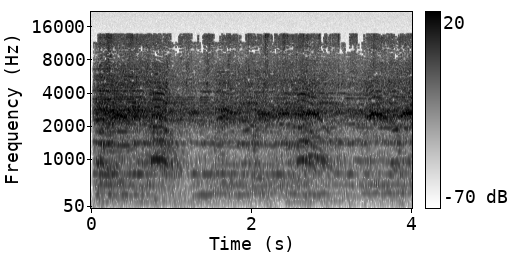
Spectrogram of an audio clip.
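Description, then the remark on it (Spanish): A large crowd of protesting teachers from all over Asturias chants together in unison in the centre of Oviedo, Spain, during a public-school strike, a dense, steady wall of many voices rising and falling in a repeated rhythmic slogan calling for the resignation of education councillor Lidia Espina, loud throughout the few seconds. “Son los profesores de toda Asturias pidiendo la dimisión de Lidia Espina como consejera de Educación.”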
